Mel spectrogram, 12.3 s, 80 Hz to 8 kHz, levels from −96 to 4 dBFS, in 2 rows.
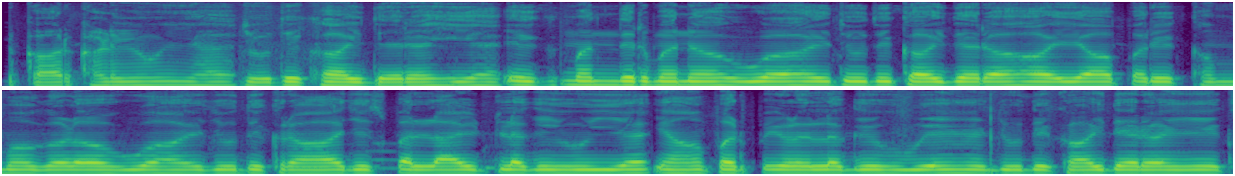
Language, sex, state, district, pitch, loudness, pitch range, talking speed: Hindi, male, Uttar Pradesh, Jyotiba Phule Nagar, 125 Hz, -16 LUFS, 120-125 Hz, 230 wpm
